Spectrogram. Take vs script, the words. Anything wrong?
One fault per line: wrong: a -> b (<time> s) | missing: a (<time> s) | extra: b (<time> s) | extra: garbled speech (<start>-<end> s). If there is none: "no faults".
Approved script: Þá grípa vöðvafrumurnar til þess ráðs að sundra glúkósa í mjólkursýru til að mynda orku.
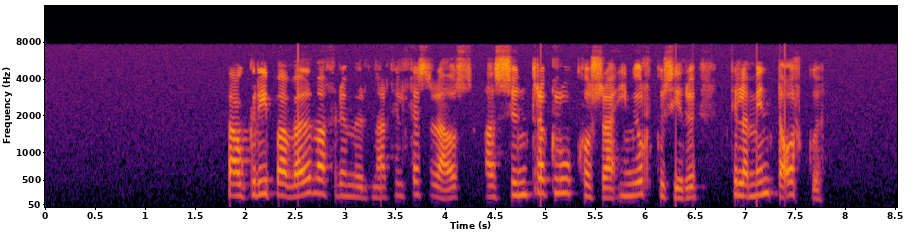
no faults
